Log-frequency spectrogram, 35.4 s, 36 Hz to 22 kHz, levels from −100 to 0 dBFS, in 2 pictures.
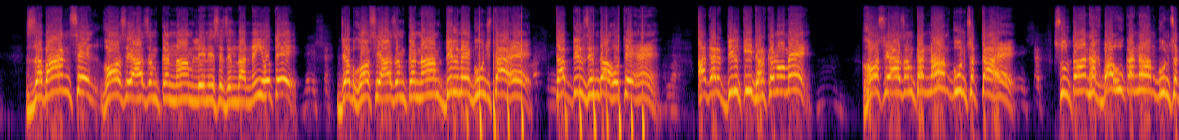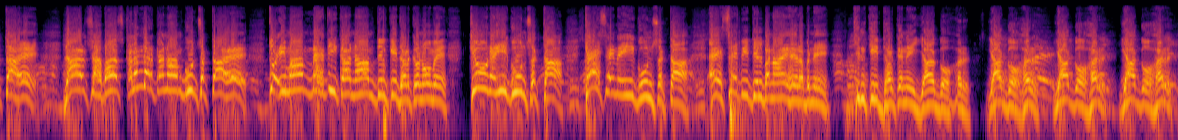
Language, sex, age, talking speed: Urdu, male, 50-69, 150 wpm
